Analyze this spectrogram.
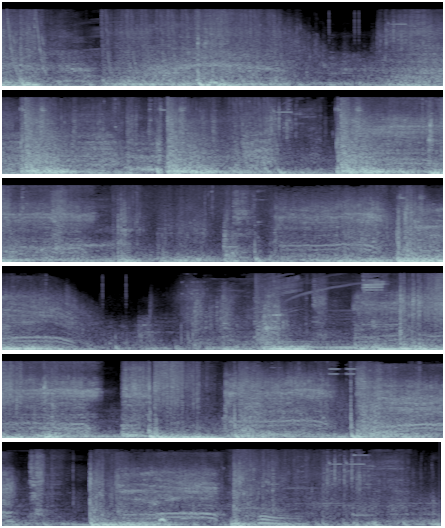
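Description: Heavy guns fire in loud, repeated blasts.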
